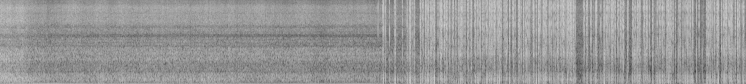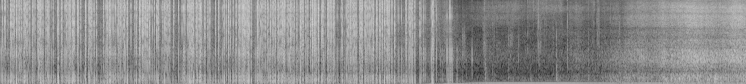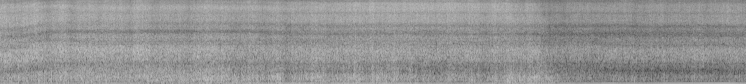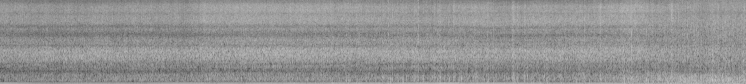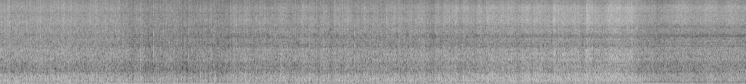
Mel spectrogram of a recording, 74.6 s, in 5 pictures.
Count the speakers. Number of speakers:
0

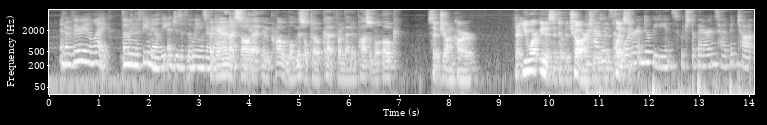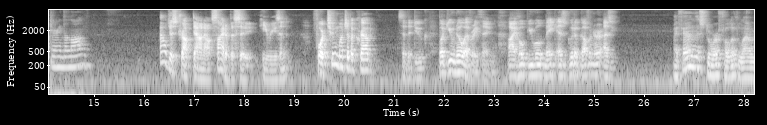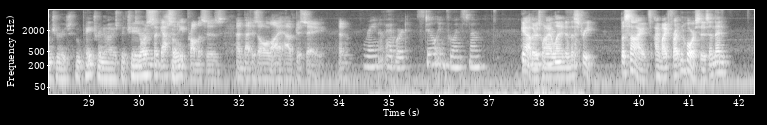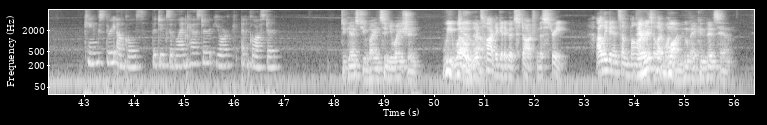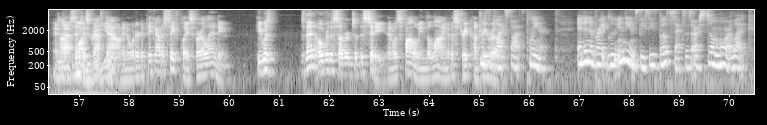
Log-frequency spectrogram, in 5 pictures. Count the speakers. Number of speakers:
7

